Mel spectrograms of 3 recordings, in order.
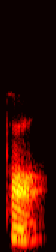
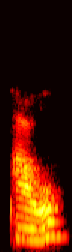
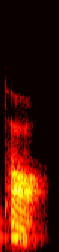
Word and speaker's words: paw: Yes, Po. Jadi bukan Pu, bukan PW, tapi Po.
